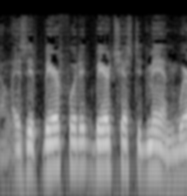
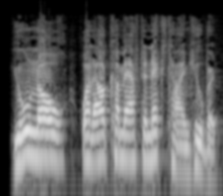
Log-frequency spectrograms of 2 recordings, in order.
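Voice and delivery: raised, louder threat; menacing; 7 semitones higher, 6 dB louder than usual. A narrator's reading. Angry man quoting threatening note, menacing. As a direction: read out the threat, high and forceful.

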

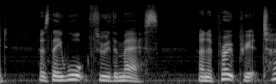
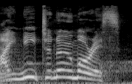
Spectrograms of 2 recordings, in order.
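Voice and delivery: loud, high insistence; captain cutting in forcefully; urgent demand; 9 semitones higher, 8 dB louder than usual. A narrator's reading. Captain pressing operator for an answer, urgent demand.

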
